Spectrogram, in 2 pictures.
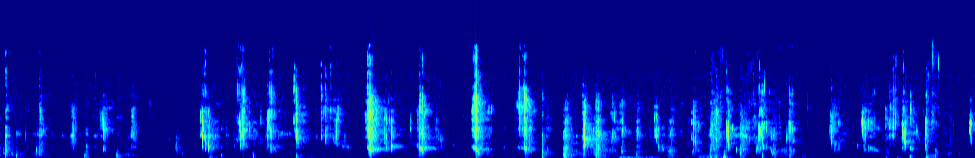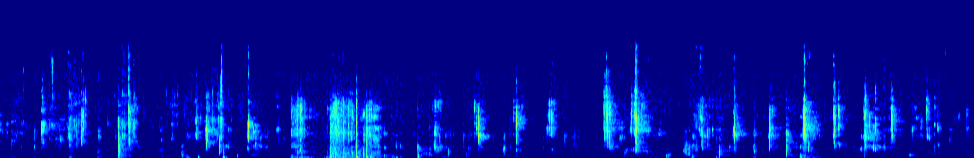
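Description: Chewing and mouth sounds of a man eating chicken and rice: irregular wet smacks, bites and occasional crunches, with a louder bout of chewing about two-thirds of the way in.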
